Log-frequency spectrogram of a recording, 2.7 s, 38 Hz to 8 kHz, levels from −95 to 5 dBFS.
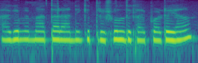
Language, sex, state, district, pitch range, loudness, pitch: Hindi, female, Jharkhand, Garhwa, 270-280 Hz, -15 LUFS, 275 Hz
